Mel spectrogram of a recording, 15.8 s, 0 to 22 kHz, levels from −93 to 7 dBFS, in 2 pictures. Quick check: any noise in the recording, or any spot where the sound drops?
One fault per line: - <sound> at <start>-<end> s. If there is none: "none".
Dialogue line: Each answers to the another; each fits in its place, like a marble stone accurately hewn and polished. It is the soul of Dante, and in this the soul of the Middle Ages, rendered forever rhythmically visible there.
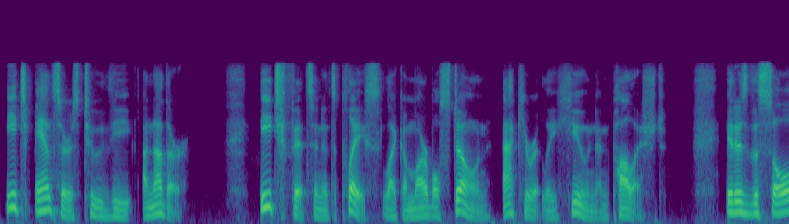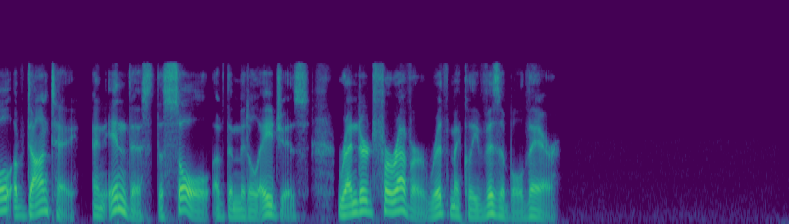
none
